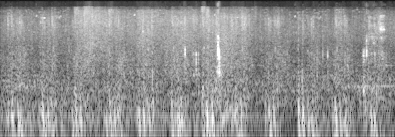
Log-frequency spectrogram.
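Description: A horse carries its rider through Caelid in Elden Ring, with a steady clip-clop of hooves at close range under quiet ambient game sound and no talk.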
